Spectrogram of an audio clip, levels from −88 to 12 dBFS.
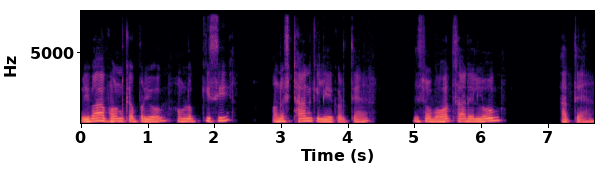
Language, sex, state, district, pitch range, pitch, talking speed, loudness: Hindi, male, Bihar, Saran, 155-180 Hz, 165 Hz, 150 wpm, -20 LUFS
